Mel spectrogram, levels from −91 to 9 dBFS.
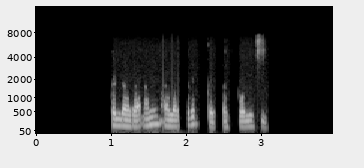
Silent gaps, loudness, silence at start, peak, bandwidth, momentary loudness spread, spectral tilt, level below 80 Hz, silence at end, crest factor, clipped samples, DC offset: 2.18-2.28 s, 2.61-2.69 s; -22 LUFS; 1 s; -6 dBFS; 7.8 kHz; 9 LU; -6.5 dB/octave; -60 dBFS; 0.9 s; 18 dB; under 0.1%; under 0.1%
